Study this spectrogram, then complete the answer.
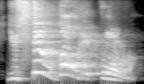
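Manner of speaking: loud, angry, the word still hammered hard; exasperated outburst. Real, not acted. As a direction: throw it at them like an accusation. Angry rant about voting.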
